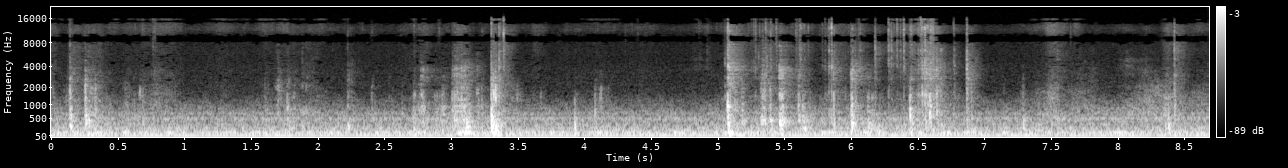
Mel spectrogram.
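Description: Faint handling noises as the crawling animatronic Halloween prop is touched and adjusted: scattered light clicks and rustles, the sharpest about three and five seconds in, over a steady low hum.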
